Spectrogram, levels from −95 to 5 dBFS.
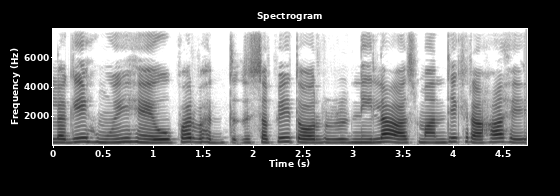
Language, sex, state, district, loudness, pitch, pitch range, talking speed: Hindi, female, Chhattisgarh, Raipur, -18 LUFS, 230 Hz, 225-260 Hz, 140 wpm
